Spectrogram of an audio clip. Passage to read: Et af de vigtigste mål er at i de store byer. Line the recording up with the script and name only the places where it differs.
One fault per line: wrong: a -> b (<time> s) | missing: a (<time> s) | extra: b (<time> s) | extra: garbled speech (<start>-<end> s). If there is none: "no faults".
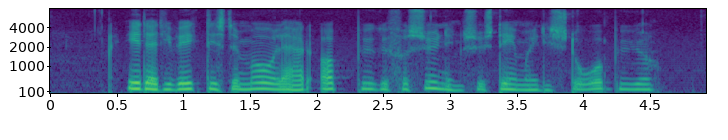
extra: opbygge forsyningssystemer (2.0 s)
